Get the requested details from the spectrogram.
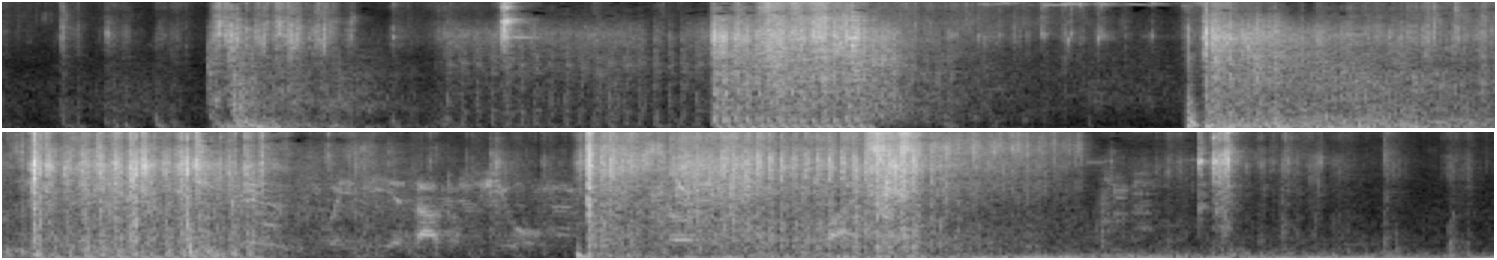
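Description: Automatic gunfire rattles in loud bursts.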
